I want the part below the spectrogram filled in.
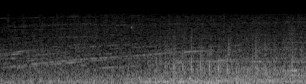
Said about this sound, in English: Bro, who's in a helicopter?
